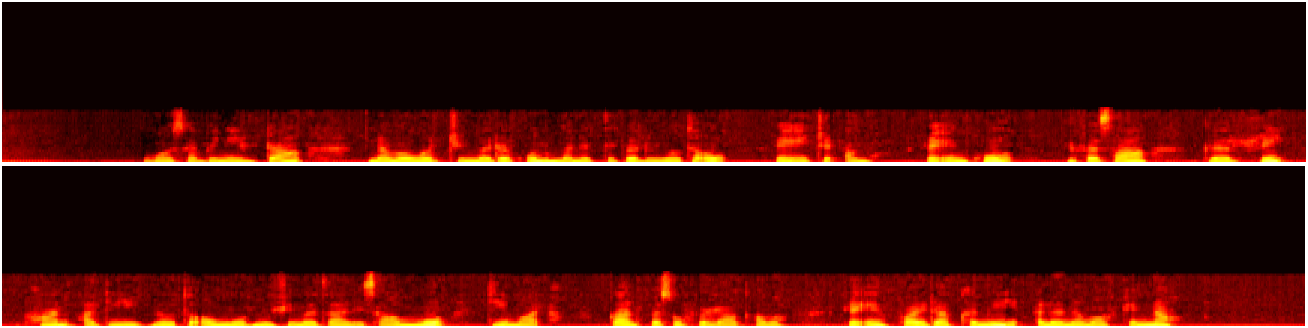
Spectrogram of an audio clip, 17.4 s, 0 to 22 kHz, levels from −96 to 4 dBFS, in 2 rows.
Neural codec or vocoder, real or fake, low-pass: codec, 16 kHz, 4 kbps, FunCodec, trained on LibriTTS, 50 frames a second; fake; 7.2 kHz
